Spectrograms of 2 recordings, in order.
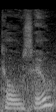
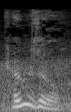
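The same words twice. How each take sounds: First: The name is said as Cole's hill. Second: The name is said in the local way. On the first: This is how an outsider would read the name. "you'd be forgiven for thinking that this place was called Coleshill, because it's named for the fact that the town is on a hill above the River Cole" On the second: This is how local people say the name. "The way they pronounce it is Coleshill"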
